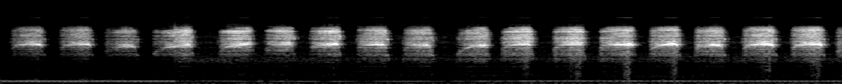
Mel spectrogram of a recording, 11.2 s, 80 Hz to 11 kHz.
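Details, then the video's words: Owl at its nest during an evening mouse delivery, January 2016: loud, regular rasping hisses repeated about every two-thirds of a second, with a low hum fading out early. "Mouse Delivery"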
